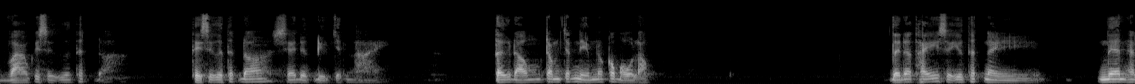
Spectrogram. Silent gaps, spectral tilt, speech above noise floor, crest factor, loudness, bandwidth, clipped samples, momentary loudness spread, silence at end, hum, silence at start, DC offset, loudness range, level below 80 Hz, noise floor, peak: none; -4 dB/octave; 42 dB; 24 dB; -28 LUFS; 11.5 kHz; under 0.1%; 15 LU; 0 s; 50 Hz at -70 dBFS; 0 s; under 0.1%; 3 LU; -72 dBFS; -69 dBFS; -6 dBFS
